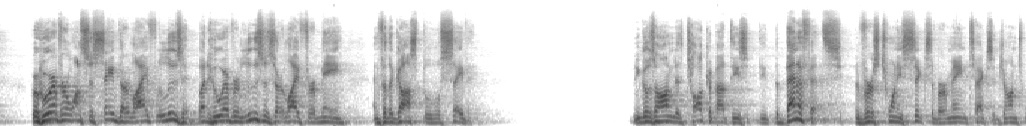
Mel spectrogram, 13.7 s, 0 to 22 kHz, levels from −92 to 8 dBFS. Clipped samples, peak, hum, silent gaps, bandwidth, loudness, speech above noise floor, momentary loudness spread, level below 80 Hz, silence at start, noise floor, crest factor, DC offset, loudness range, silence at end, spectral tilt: under 0.1%; -10 dBFS; none; 7.03-8.38 s; 15 kHz; -28 LUFS; 45 dB; 10 LU; -68 dBFS; 0.45 s; -73 dBFS; 20 dB; under 0.1%; 7 LU; 0 s; -4 dB/octave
